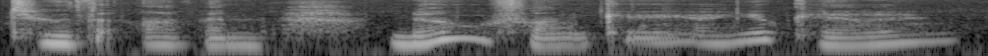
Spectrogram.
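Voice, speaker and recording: Female ASMR livestream host: hushed, mellow, breathy delivery with gentle, soothing manner and frequent whispering. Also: mid-range voice, lively intonation, normal speed. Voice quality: breathy, often dropping into a whisper. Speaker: livestreamer hosting an ASMR stream. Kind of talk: soft-spoken ASMR, chatting with viewers. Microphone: close microphone.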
